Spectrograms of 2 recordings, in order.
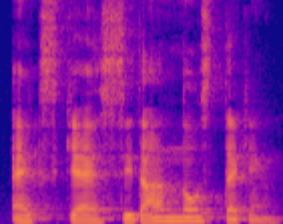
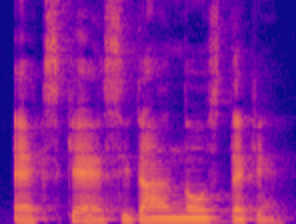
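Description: The two takes are said the same way.

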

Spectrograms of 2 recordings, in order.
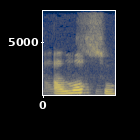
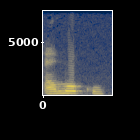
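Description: First: The middle consonant sounds like S. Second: The middle consonant sounds like K. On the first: "that makes it you have to pronounce it as S" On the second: "If it didn't have that, you would say almoco"

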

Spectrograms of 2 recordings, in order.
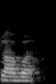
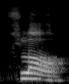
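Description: First: The word is said with two syllables. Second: The word is said with one syllable. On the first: The speaker calls it wrong. "It's not flower" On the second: The speaker calls it right. "Fla, one syllable"

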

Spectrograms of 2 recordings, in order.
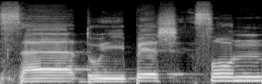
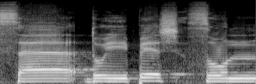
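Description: First: The first consonant is a thin, soft sound. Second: The first consonant is a thin, soft sound.

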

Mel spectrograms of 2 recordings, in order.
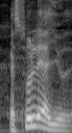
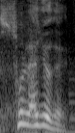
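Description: First: The phrase is slower, with every word clearly pronounced. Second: The phrase is fast, with syllables slurred together.

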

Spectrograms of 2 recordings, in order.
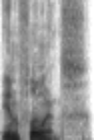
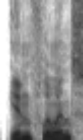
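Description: First: The stress is shifted to another syllable. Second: The stress is on the traditional syllable. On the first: The speaker calls it wrong. "so many speakers now misplace the accent" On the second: The speaker calls it right. "my first pronunciation of each word was the proper one"

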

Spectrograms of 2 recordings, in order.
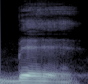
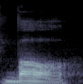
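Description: First: The b is said thin, with lips drawn back. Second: The b is said thick, with lips pushed forward. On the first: The speaker calls it right. "نقول با" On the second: The speaker calls it wrong. "مش با"

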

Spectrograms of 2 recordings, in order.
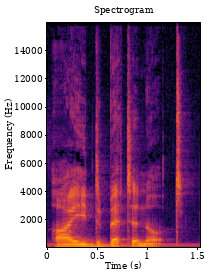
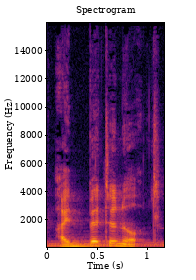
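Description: First: Said carefully, with the d sound clearly heard. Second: Said fast, with the d sound not heard. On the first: "But in fact, it is" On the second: "When I say it fast, you can't really hear the D"

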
